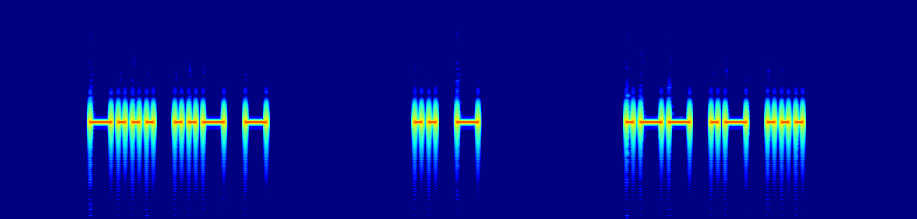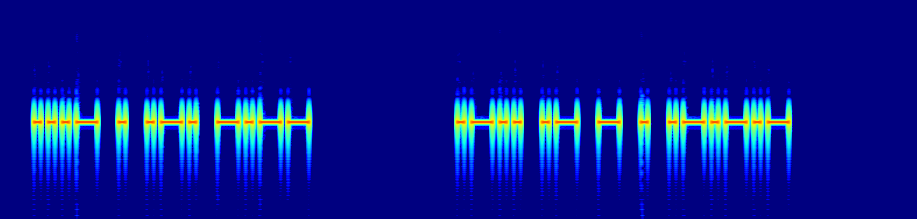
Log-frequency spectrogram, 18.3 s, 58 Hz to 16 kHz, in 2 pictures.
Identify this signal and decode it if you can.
Morse code, heard as a keyed tone, about 17 wpm, 700 Hz. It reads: BUT IT WAS VERY LATE.
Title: 3x Word-Spacing - Sentences from Top 300 Words - 17wpm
